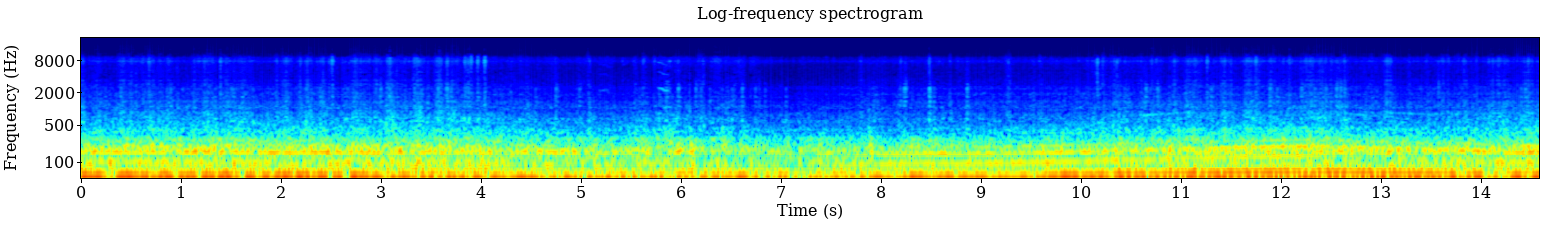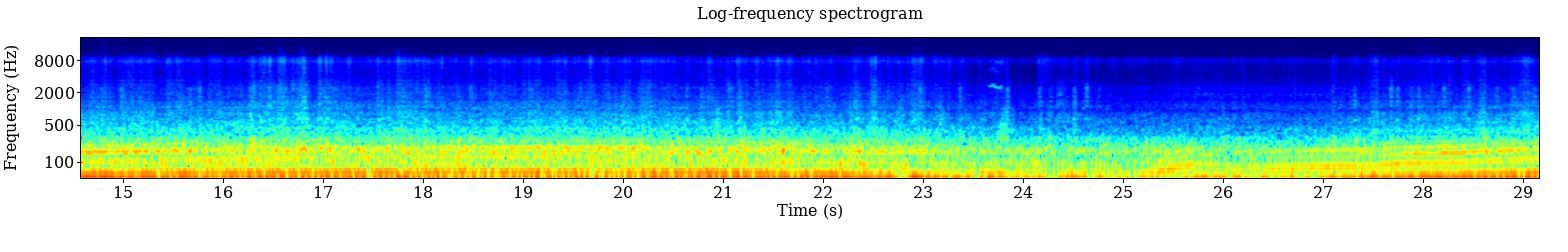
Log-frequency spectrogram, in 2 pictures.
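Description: A car's engine and tyre noise heard from inside the cabin while driving on brick paving, a steady low rumble whose engine note rises and falls with speed. It eases off a few seconds before the end and then builds again.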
